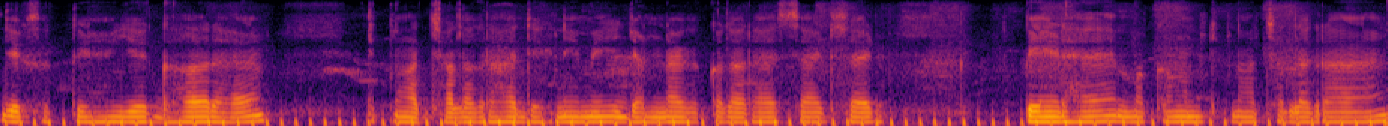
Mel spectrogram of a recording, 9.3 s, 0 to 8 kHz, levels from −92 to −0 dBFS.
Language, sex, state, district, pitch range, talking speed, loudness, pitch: Hindi, male, Bihar, Gopalganj, 110-120 Hz, 190 wpm, -27 LUFS, 115 Hz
